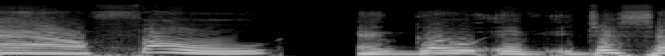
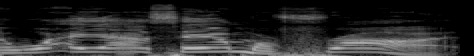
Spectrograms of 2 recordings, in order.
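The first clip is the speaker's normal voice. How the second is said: indignant high; 7 semitones higher, 5 dB quieter than usual. Retold or imitated. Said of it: "I'm like".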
